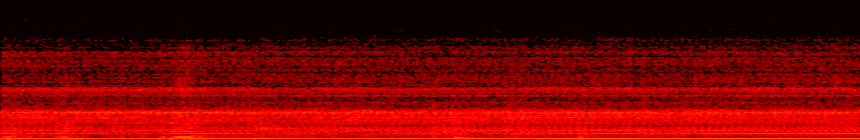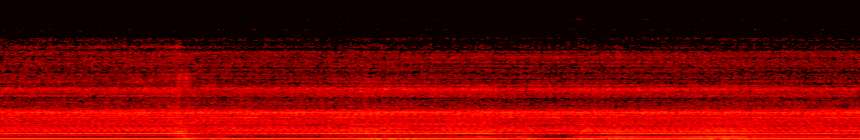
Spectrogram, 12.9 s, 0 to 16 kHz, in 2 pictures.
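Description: Carvera Air desktop CNC spindle running steadily as a fine bit carves a resin workpiece on the 4th axis: a faint, steady motor whine with a low hum and several higher tones, swelling slightly now and then as the cut goes on.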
